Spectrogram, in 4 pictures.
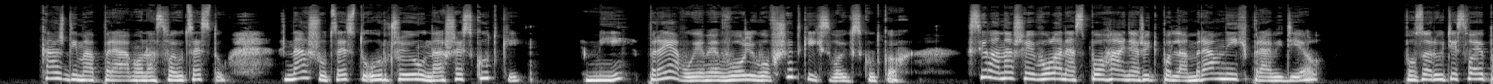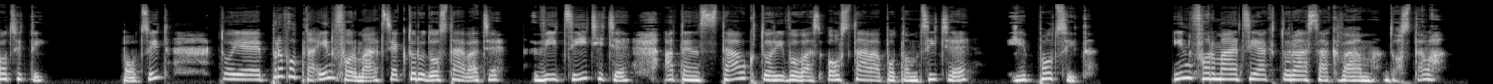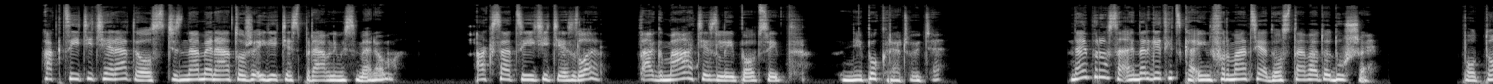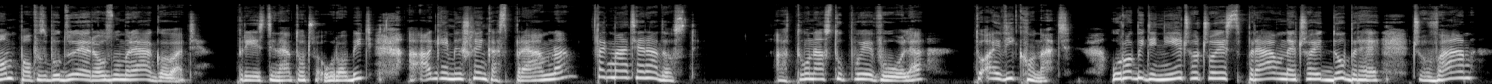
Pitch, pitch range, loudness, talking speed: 220 Hz, 190-245 Hz, -10 LUFS, 115 wpm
